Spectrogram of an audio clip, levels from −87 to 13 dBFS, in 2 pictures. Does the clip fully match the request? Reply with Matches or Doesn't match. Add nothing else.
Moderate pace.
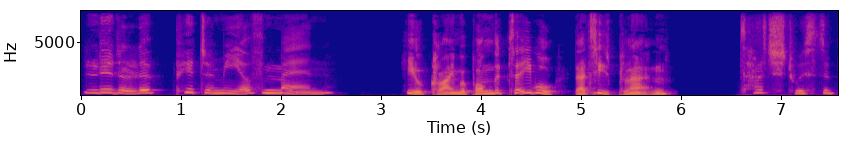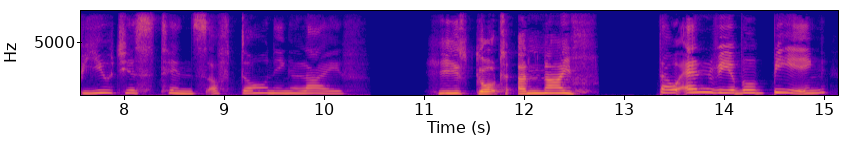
Doesn't match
